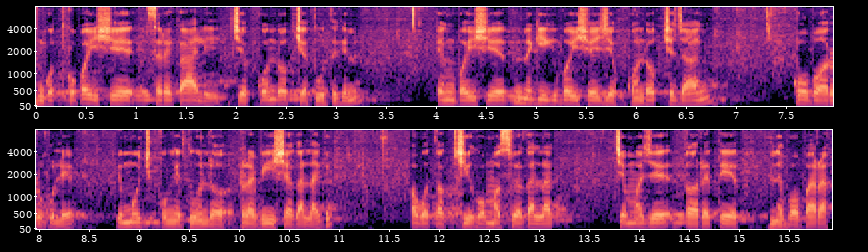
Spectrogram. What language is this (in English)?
Kalenjin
